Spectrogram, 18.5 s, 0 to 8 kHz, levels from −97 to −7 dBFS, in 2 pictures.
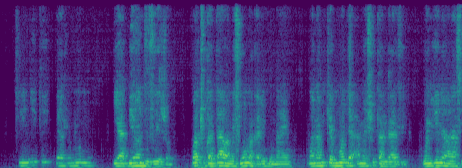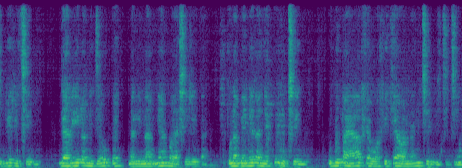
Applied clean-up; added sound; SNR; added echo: neural separator model SepFormer DNS4.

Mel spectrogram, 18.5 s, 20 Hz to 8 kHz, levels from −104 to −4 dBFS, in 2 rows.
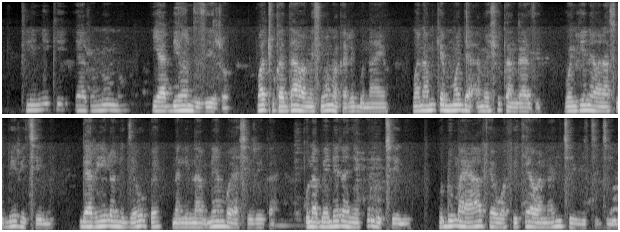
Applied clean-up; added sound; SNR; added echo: none; none; none; none.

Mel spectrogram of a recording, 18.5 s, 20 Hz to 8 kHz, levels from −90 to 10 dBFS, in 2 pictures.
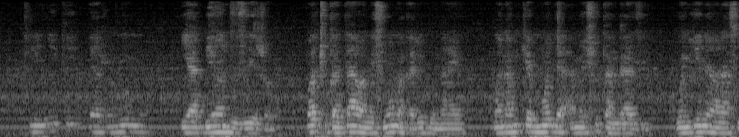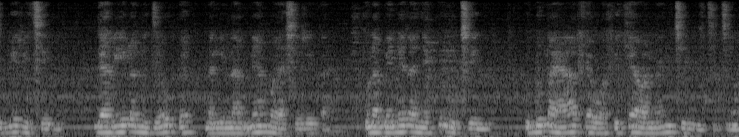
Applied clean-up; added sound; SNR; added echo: none; Engine; 17 dB; reverberation time 0.2 s.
